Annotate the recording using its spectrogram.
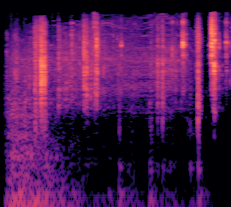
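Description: A bunch of car keys jangling and clicking in a hand, over a low rumble that fades away during the first second.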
